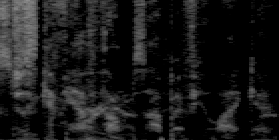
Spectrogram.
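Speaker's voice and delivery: hushed whisper. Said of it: "why are we whispering?".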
